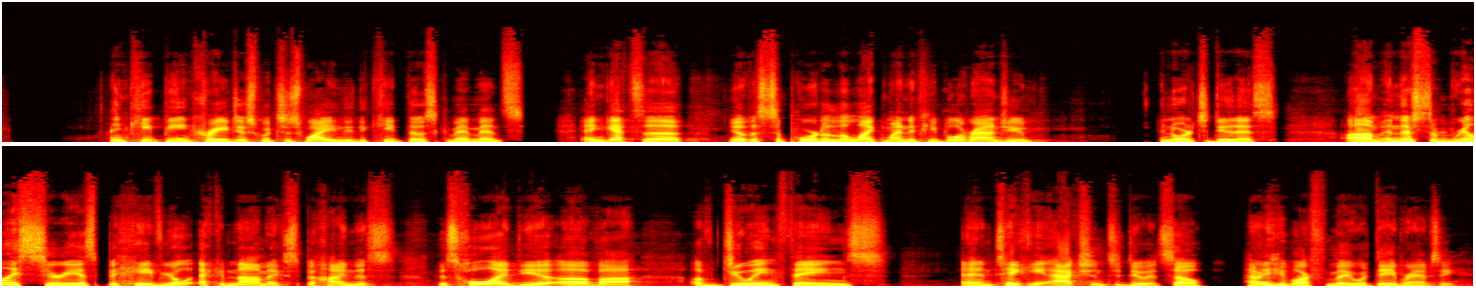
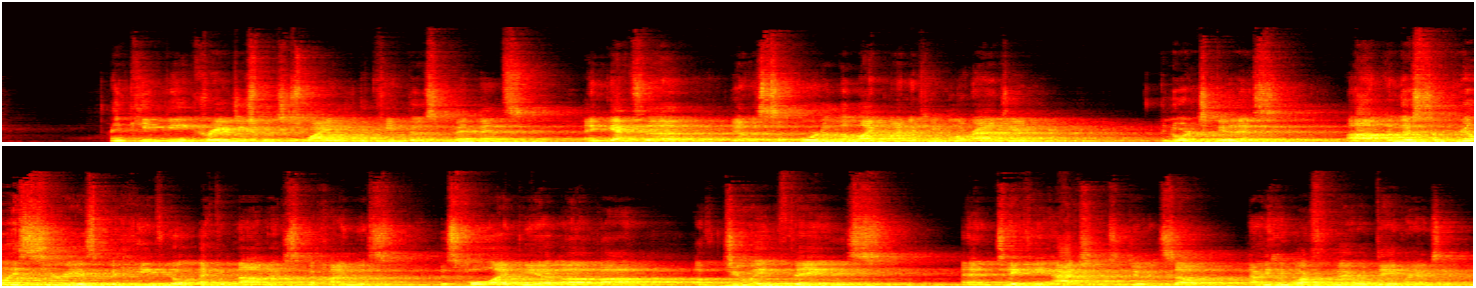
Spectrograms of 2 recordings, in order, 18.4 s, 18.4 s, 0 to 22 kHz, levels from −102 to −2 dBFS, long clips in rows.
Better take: first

